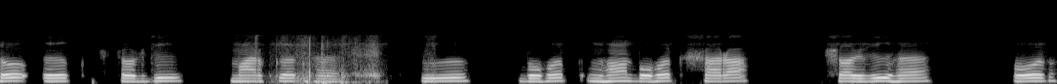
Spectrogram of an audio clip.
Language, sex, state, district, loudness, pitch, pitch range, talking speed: Hindi, male, Chhattisgarh, Bastar, -16 LUFS, 145 Hz, 140-150 Hz, 75 wpm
